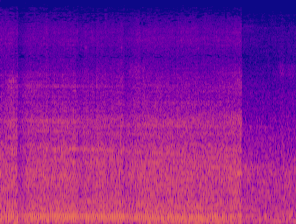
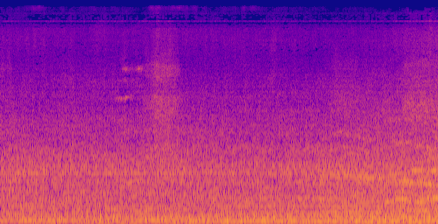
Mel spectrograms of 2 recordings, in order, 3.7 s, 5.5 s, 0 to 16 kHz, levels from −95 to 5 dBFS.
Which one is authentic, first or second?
first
